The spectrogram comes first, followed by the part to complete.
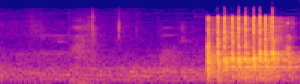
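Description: A sudden half-second burst of rapid, evenly spaced metallic clicking about one and a half seconds in, louder than the speech around it. It is the typewriter-style sound effect of a presentation slide's title animation, played over the hall's speakers.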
